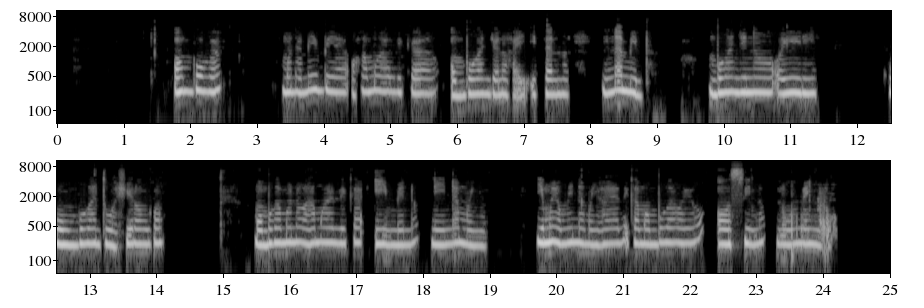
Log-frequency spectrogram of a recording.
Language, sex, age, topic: Oshiwambo, female, 25-35, agriculture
